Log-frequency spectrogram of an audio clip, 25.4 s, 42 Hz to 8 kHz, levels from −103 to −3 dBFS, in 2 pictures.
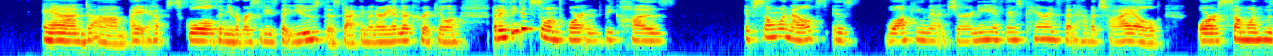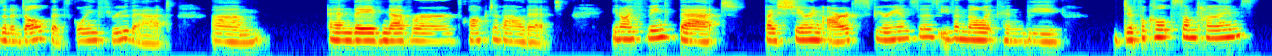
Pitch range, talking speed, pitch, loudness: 175-205 Hz, 160 wpm, 185 Hz, -25 LUFS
